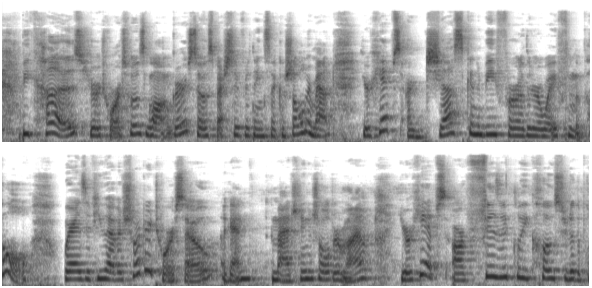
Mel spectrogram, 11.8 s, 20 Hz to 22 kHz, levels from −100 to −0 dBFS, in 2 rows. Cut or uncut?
uncut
